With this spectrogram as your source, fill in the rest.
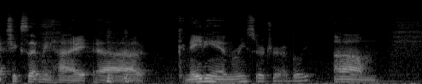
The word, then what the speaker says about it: Csikszentmihalyi: pronounce his first name Mihaly Csikszentmihalyi knee high cheek send me home yeah me high Csikszentmihalyi Canadian researcher I believe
